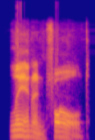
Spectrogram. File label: "linenfold", American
